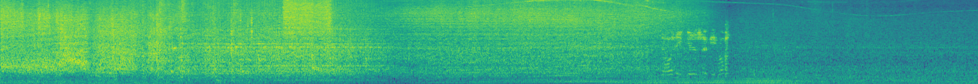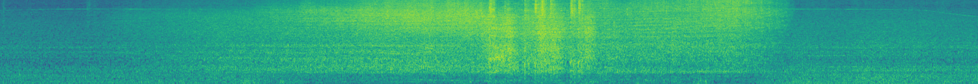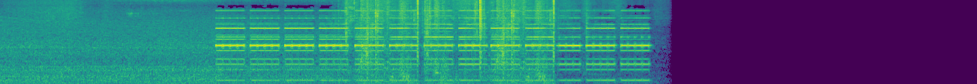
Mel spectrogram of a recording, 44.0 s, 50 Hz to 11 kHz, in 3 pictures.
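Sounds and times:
vehicle engines passing: 0.0 - 39.2
tyres hissing on wet road: 3.8 - 10.3, 17.6 - 26.6, 29.6 - 30.6.

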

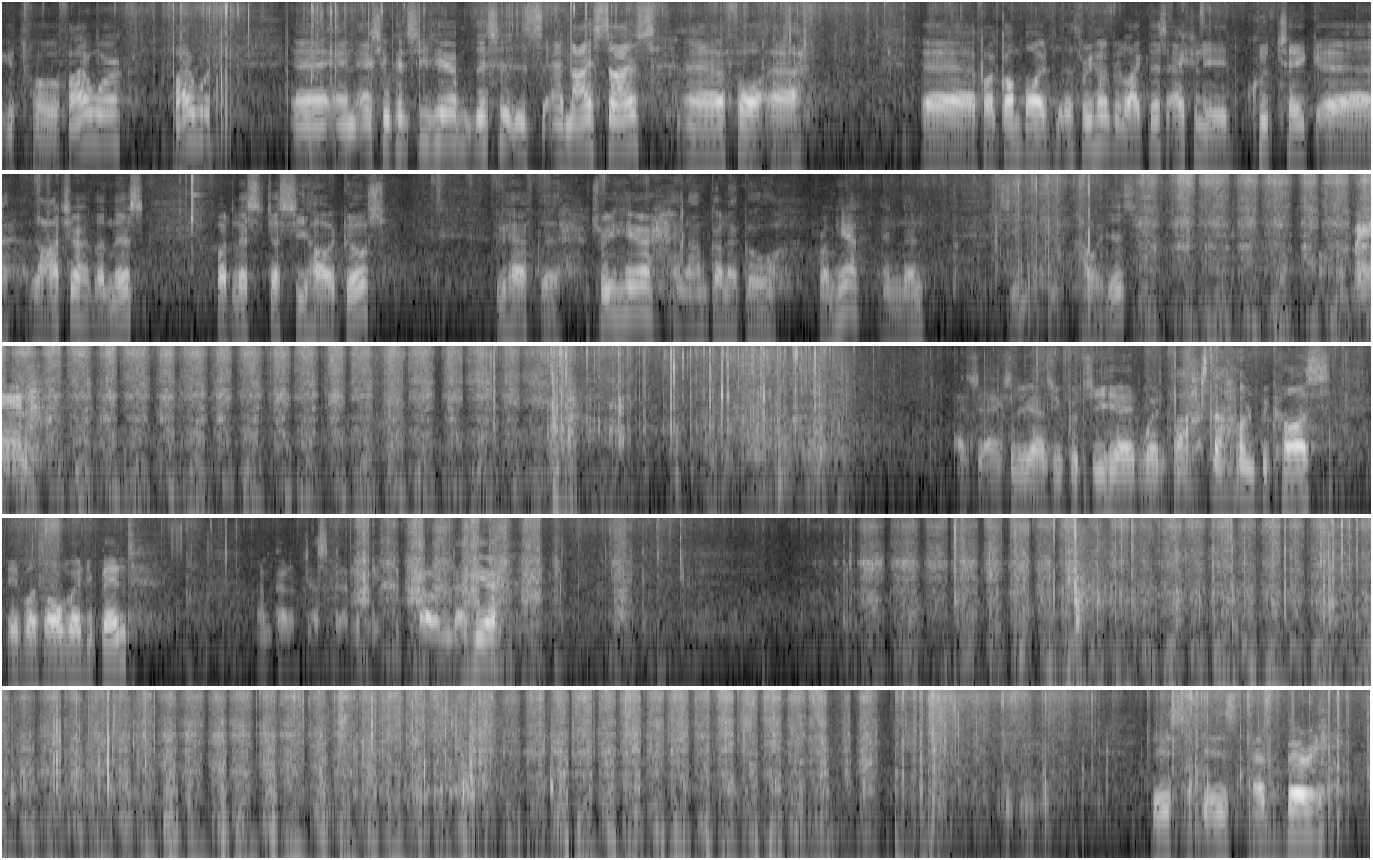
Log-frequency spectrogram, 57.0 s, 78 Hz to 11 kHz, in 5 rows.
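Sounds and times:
wood cracking and splintering: 1.0 - 5.0, 19.8 - 33.3, 41.7 - 57.0
saw cutting through wood: 20.4 - 27.9, 36.8 - 39.6, 41.2 - 53.4.

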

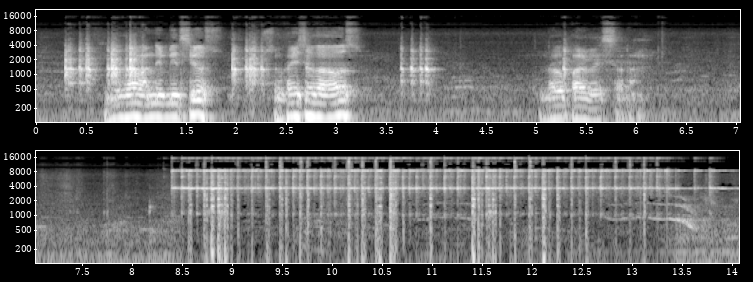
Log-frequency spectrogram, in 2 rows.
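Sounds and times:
hand bell ringing rapidly: 8.4 - 14.0.

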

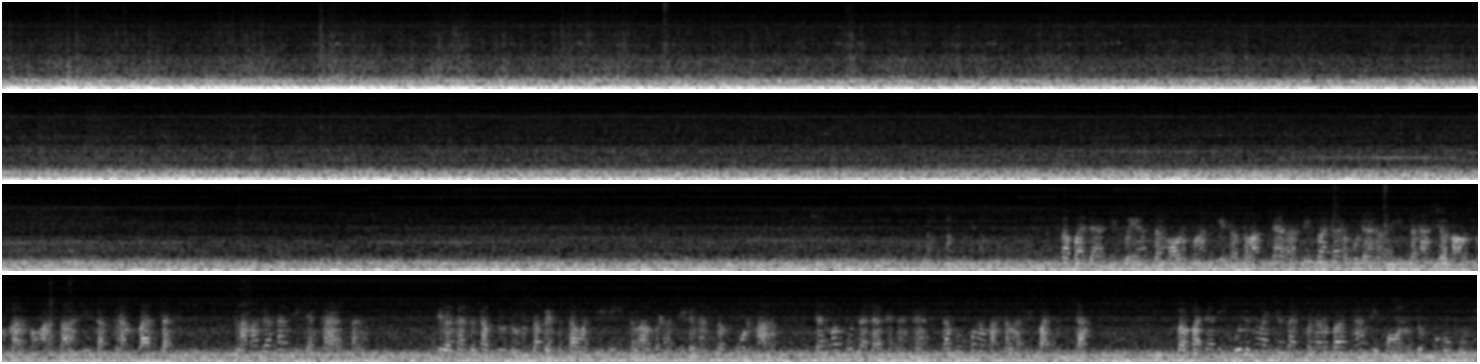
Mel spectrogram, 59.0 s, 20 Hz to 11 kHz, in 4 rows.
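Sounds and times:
jet engines and wheels rumbling: 0.0 - 59.0.

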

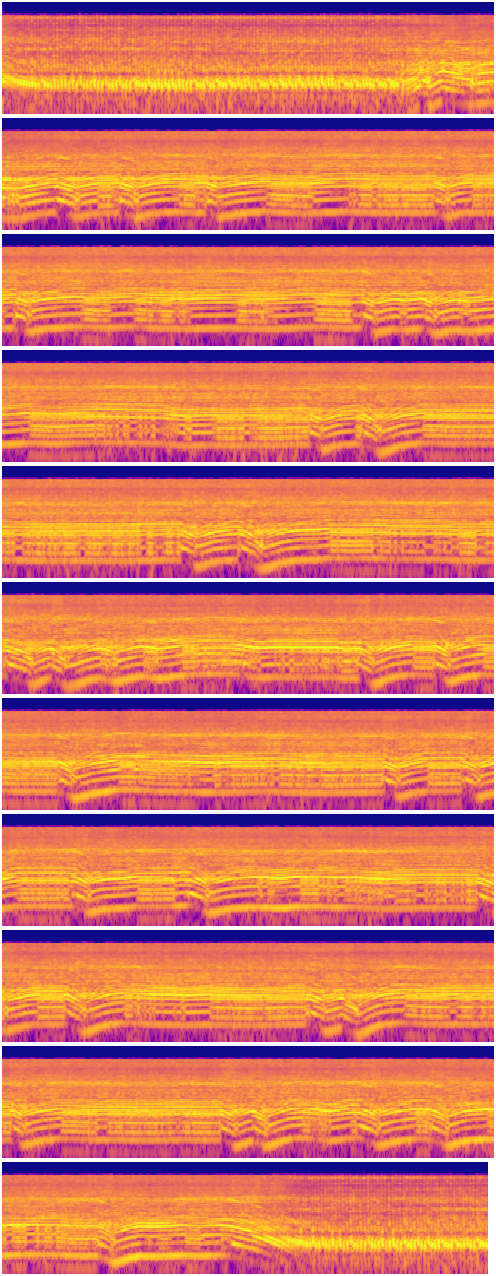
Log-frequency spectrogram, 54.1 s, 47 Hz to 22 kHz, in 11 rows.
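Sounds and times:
chainsaw cutting tree trunk: 0.0 - 54.0.

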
